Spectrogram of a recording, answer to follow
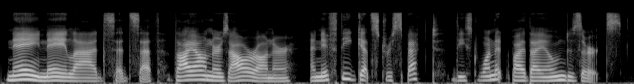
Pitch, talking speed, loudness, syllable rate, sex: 185 Hz, 200 wpm, -19 LUFS, 4.4 syllables/s, female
